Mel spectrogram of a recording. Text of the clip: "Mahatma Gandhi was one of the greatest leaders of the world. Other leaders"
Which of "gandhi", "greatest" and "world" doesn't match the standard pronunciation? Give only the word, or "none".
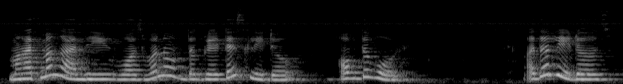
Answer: world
